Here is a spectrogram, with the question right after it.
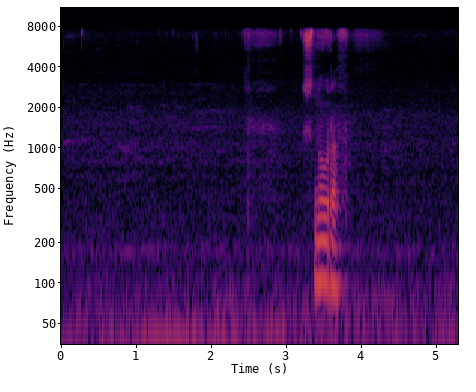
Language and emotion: Russian, neutral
